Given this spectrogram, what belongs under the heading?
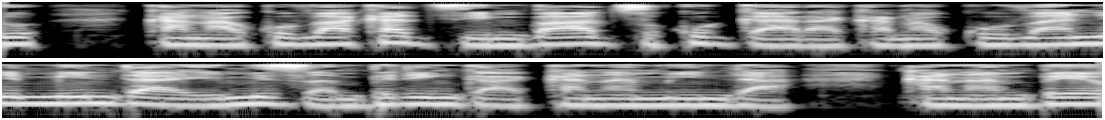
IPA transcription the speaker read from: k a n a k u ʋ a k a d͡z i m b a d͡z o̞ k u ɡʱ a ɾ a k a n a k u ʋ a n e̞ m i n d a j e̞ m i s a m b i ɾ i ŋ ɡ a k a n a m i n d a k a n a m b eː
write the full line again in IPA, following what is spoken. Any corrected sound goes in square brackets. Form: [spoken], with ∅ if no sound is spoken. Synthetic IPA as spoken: k a n a k u ʋ a k a d͡z i m b a d͡z o̞ k u ɡʱ a ɾ a k a n a k u ʋ a n e̞ m i n d a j e̞ m i [z] a m b i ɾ i ŋ ɡ a k a n a m i n d a k a n a m b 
